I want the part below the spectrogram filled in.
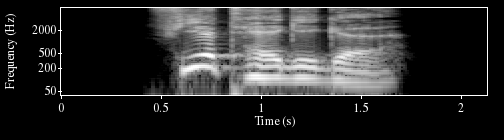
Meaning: inflection of viertägig: 1. strong/mixed nominative/accusative feminine singular 2. strong nominative/accusative plural 3. weak nominative all-gender singular
- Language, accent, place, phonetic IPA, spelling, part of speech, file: German, Germany, Berlin, [ˈfiːɐ̯ˌtɛːɡɪɡə], viertägige, adjective, De-viertägige.ogg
